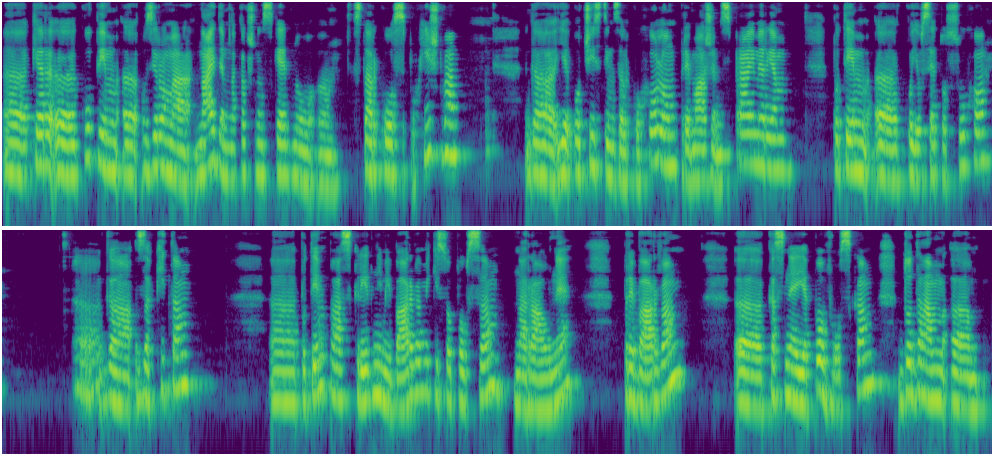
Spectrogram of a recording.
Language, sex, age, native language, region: Slovenian, female, 50-59, Slovenian, Central Slovenia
